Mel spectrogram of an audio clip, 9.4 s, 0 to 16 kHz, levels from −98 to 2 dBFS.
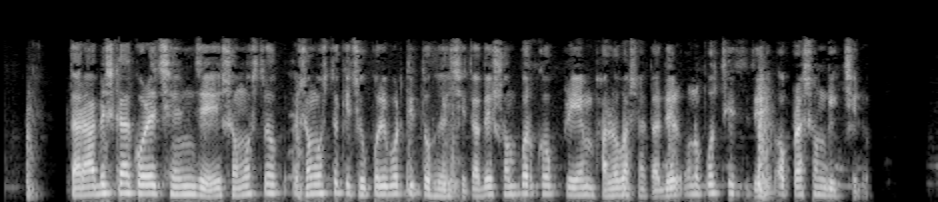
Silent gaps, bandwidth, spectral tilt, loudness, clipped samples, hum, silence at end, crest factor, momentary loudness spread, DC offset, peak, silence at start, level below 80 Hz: none; 8 kHz; -5.5 dB/octave; -19 LUFS; under 0.1%; none; 0.7 s; 18 dB; 8 LU; under 0.1%; 0 dBFS; 0.25 s; -52 dBFS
